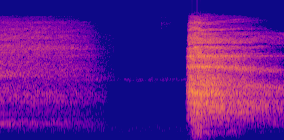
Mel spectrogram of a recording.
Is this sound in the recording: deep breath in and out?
yes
